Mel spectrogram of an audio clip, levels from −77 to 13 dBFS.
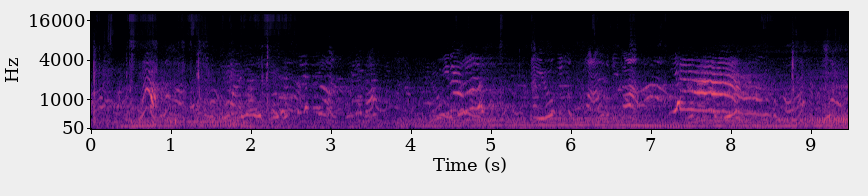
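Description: From start to finish the sound has a grainy, rough texture, with tonal parts smeared into noise instead of swirling. That's likely Opus compression in its CELT music mode, filling starved bands with folded or noise energy, which fits a low rate around 24 kbps, though content still reaches about 20.1 kHz.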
